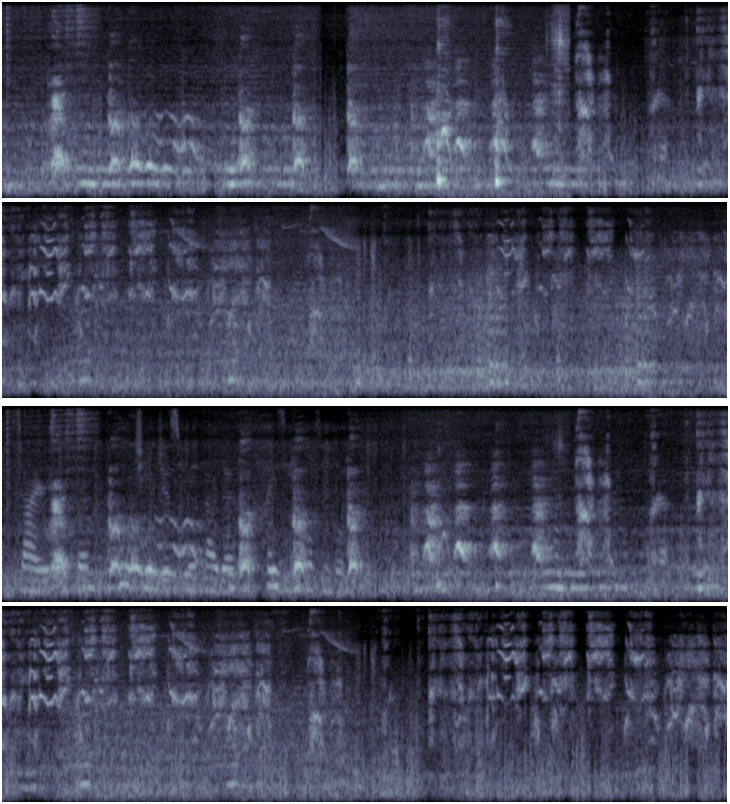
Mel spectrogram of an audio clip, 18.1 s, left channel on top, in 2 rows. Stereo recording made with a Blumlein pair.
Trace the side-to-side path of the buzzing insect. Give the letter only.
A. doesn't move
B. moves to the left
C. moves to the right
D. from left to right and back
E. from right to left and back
D.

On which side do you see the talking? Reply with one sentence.
You can hear the talking on the right.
